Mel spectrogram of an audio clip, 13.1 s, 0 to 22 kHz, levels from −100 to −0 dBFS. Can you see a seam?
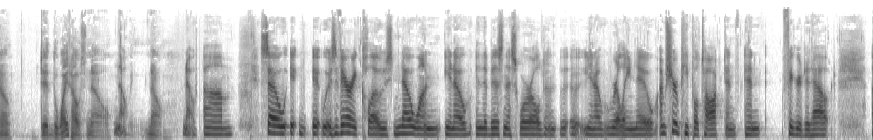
yes; 1 cut; at 2.9 s

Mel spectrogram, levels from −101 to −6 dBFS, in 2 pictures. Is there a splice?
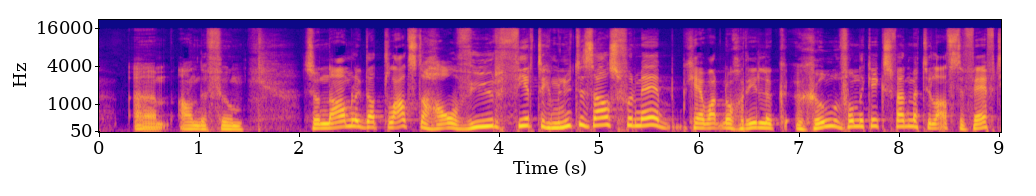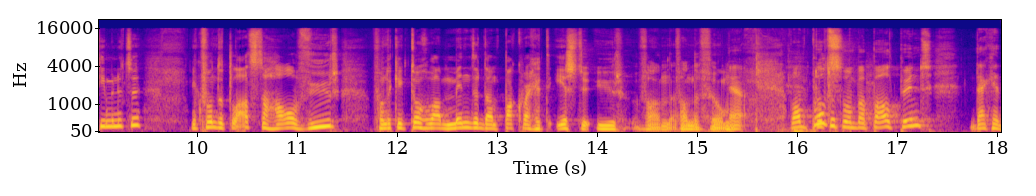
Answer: yes; 1 cut; at 14.8 s

